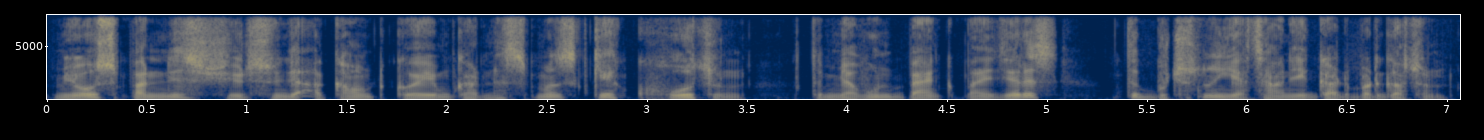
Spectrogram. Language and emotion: Kashmiri, fearful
